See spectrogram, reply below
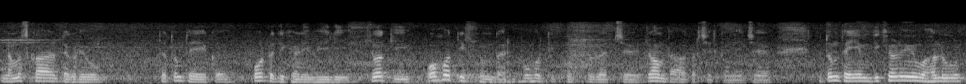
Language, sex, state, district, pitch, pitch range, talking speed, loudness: Garhwali, male, Uttarakhand, Tehri Garhwal, 125 Hz, 115-160 Hz, 175 wpm, -19 LUFS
